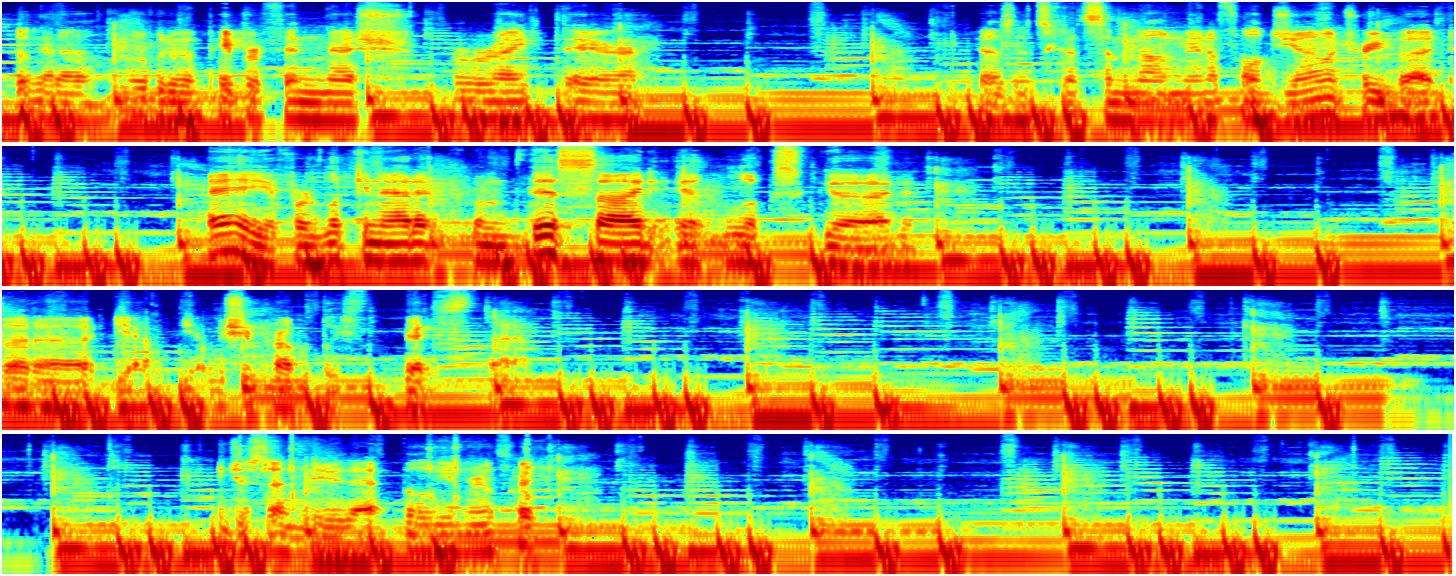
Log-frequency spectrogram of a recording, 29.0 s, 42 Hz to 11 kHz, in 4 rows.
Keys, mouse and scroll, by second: 0.0 middle click, 1.0-1.6 middle drag, 3.7-4.7 middle drag, 6.1-7.4 middle drag, 8.2 middle drag, 8.6 middle drag, 9.1 shift+middle drag, 9.5-10.5 middle drag, 11.2 middle click, 11.6-12.6 middle drag, 13.1 middle drag, 13.6 middle drag, 15.1 middle click, 22.2 ctrl+z.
